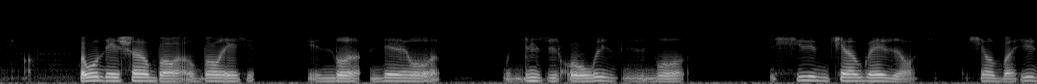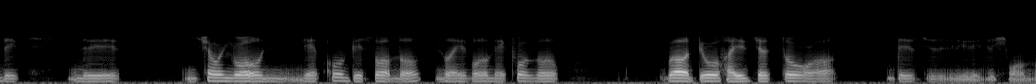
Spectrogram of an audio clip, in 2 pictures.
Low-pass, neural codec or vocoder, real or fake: 3.6 kHz; autoencoder, 22.05 kHz, a latent of 192 numbers a frame, VITS, trained on many speakers; fake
